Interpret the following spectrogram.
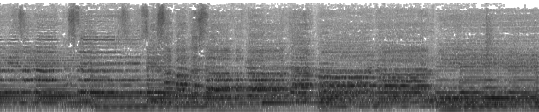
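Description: Mixed choir of men's and women's voices singing a hymn in parts, holding sustained chords that change every second or two.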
